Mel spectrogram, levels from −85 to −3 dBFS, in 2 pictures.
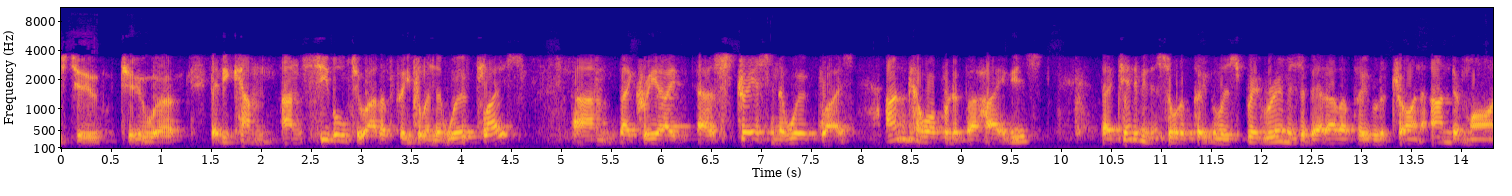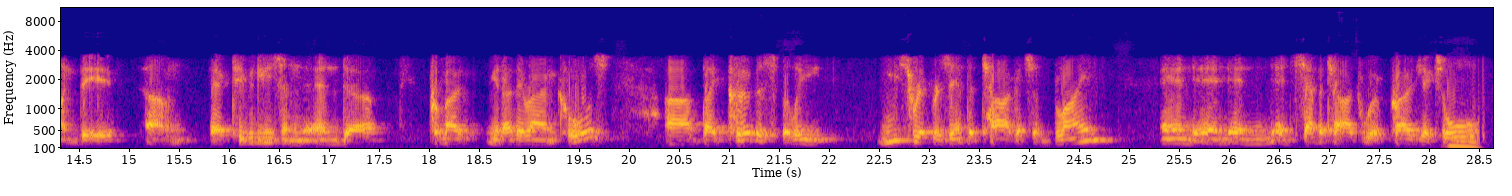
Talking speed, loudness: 140 wpm, -18 LUFS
